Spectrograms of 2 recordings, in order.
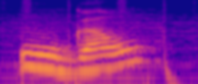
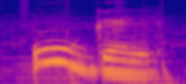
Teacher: Here we can see how the hard L and soft L affect meaning.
